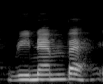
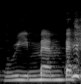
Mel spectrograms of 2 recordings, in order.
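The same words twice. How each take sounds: First: An N sound replaces the M sound. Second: The word is said with its M sound. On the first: This is how a particular acquaintance says it. "She puts an N instead of an M" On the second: This is the usual way to say it. "instead of remember"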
